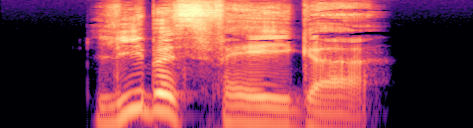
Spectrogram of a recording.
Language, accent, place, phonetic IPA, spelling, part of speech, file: German, Germany, Berlin, [ˈliːbəsˌfɛːɪɡɐ], liebesfähiger, adjective, De-liebesfähiger.ogg
- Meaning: 1. comparative degree of liebesfähig 2. inflection of liebesfähig: strong/mixed nominative masculine singular 3. inflection of liebesfähig: strong genitive/dative feminine singular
